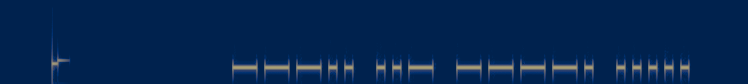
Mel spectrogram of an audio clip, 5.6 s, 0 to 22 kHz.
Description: Morse code, heard as a keyed tone, about 20 wpm, 700 Hz. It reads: 8U95
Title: Four Letter-Number Combinations - 20wpm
